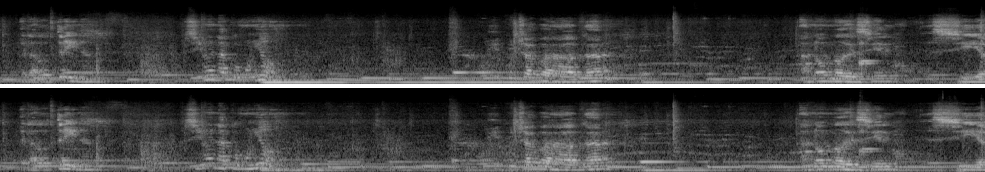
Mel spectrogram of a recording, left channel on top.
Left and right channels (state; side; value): normal; both; correlation 0.44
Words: en la doctrina, sino en la comunión. Escuchaba hablar a Norma decir, si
